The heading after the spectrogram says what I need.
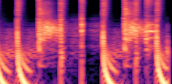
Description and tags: acidized beats with fx
acidized, beats, fx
